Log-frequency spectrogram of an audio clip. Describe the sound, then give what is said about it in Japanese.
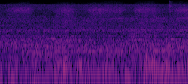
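A steady, dense rumble fills the space, the low droning roar of riding inside a moving train, constant and fairly loud with no voices or distinct clacks standing out. “あー、チョコレートとかだったら電車内でも食べれるかな。”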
